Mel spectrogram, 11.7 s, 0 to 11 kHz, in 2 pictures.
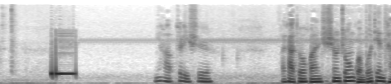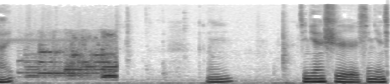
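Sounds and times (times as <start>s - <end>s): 
faint lingering hum: 0.0s - 11.7s
radio phone hotline call connecting tone: 0.8s - 7.7s
speech: 2.4s - 3.3s, 4.3s - 6.3s, 10.4s - 11.7s.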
